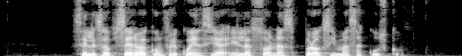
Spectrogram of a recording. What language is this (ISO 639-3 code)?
spa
